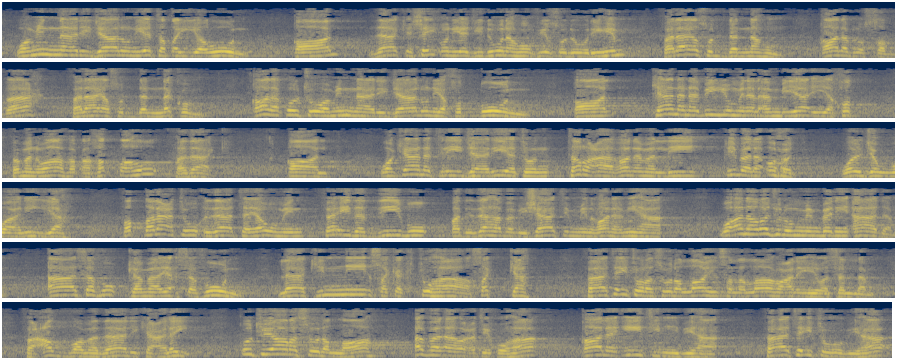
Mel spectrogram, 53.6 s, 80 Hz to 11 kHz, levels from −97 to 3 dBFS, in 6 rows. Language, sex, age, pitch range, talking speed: Arabic, male, 50-69, 175-210 Hz, 95 wpm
